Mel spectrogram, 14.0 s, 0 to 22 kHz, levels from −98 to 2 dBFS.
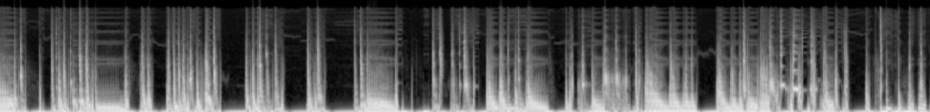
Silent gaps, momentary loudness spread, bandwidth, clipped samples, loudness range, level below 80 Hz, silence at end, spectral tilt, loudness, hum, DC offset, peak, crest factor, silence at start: none; 11 LU; 16 kHz; 0.2%; 3 LU; -16 dBFS; 0 s; -7 dB/octave; -12 LUFS; none; under 0.1%; 0 dBFS; 10 dB; 0 s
